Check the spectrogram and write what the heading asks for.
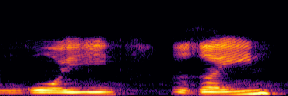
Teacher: غین، غین، غین ہم ادا کرتے ہیں، یہ لفظ غلط ہے۔ غین حلق کے شروع سے جو منہ کی طرف ہے وہاں سے غین نکلتا ہے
